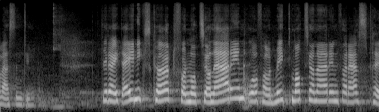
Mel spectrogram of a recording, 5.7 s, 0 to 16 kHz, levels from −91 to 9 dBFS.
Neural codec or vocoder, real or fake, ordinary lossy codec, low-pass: codec, 44.1 kHz, 2.6 kbps, SNAC; fake; none; 14.4 kHz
